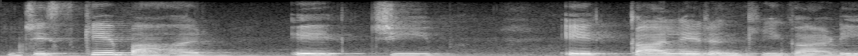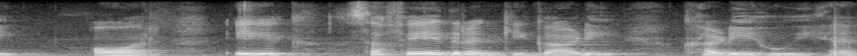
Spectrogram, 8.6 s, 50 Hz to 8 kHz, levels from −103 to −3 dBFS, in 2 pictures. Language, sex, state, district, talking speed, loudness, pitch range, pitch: Hindi, male, Chandigarh, Chandigarh, 125 wpm, -16 LUFS, 195-220 Hz, 205 Hz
